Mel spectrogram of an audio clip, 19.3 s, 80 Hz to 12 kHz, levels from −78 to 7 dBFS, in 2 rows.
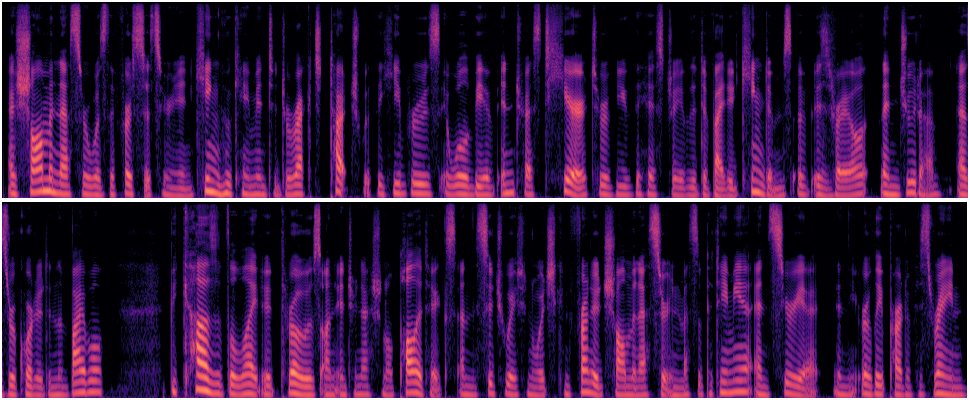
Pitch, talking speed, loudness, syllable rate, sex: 150 Hz, 200 wpm, -23 LUFS, 6.0 syllables/s, female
